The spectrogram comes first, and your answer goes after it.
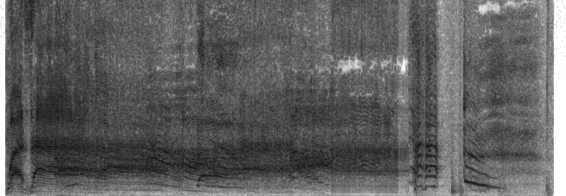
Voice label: wazzuuup, Message Tones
